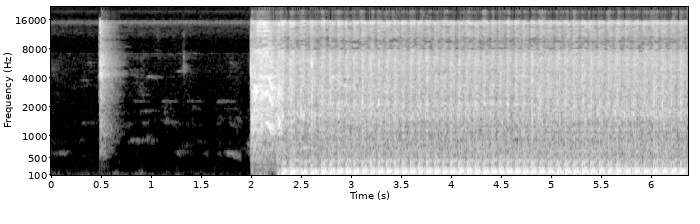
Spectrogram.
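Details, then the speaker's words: Kawasaki ER6n twin after engine flush and oil change, just started: starter catches quickly, steady even idle with no knocks or rattles, smoother and quieter than before; normal idle, warming up. "ตอนนี้ผมลองสตาร์ทเครื่องดูแล้วนะครับเสียงมันมันนิ่งกว่าเดิมเงียบกว่า[เพลง]เดิม"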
